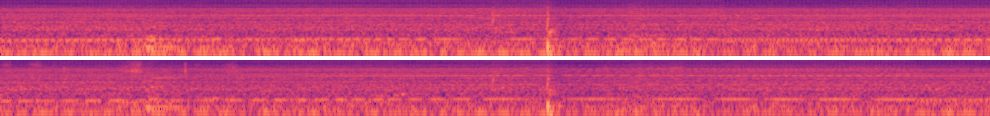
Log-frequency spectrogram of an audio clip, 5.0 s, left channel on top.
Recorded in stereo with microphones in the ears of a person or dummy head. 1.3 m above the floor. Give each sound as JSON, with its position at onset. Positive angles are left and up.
{"t": 0.5, "sound": "a child speaking", "side_deg": -60, "distance_m": 1.4}
{"t": 2.5, "sound": "a crack", "side_deg": 5, "distance_m": 2.0}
